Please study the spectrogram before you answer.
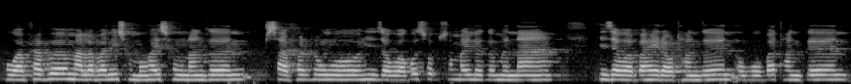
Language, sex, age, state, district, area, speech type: Bodo, female, 60+, Assam, Chirang, rural, spontaneous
